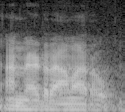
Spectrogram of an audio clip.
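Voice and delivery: usual speaking voice

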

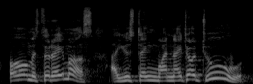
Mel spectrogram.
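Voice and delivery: put-on high, lilting Welsh accent; Welsh receptionist. Welsh receptionist asking a guest about his booking, high Welsh accent. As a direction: imitate a Welsh hotel receptionist's singsong question. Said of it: "checked into a hotel in Wales, and the receptionist said".

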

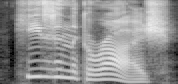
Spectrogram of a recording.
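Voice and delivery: high, lightly voiced child; uneasy young son. A narrator's reading. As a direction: answer as an uneasy little boy. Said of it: "uneasy tone in her son's voice".

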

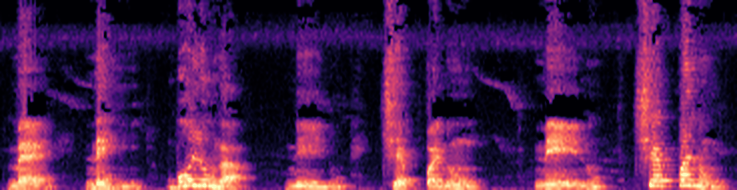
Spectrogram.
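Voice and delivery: slow, clear model sentence for learners; slow teacher's model reading; slow and careful. Shown as a demonstration. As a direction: spell it out slowly so they can repeat. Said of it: "आप उसे ध्यान से सुनिएगा और उसे अच्छी तरह से अभ्यास कीजिएगा".

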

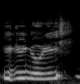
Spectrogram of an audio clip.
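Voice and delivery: high squeaky voice with mouth full; squirrel voice. Acted. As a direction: squeak it like a chipmunk with cheeks stuffed. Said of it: "just imagine she's a squirrel".

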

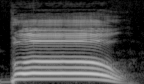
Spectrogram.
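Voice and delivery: heckling his own audience with a boo; loud boo. Real, not acted. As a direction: boo the crowd hard. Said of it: "I do it every night".

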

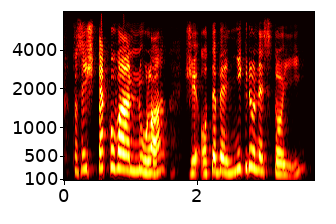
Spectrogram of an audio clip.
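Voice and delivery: high, loud scornful wife voice; pohrdavá manželka. A narrator's reading. Wife belittles narrator in quarrel. (pohrdavý vysoký hlas manželky)

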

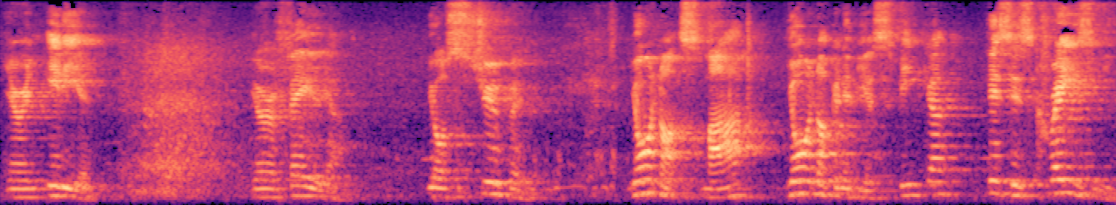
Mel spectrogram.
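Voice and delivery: a lightly voiced cruel voice in his head; inner critic voice. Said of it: "hearing those voices in my head".

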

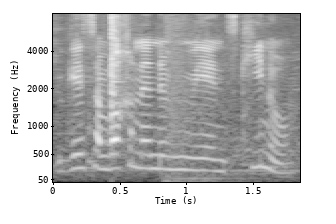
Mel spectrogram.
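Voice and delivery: usual speaking voice

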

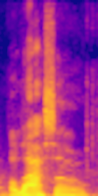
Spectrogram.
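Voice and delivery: high mock yell of the answer; girlfriend yelling. Girlfriend shouting the answer across the room, mock yell. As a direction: blurt it out like the obvious solution. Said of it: "my girlfriend yells".

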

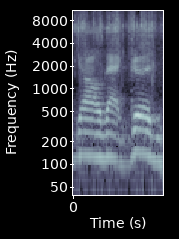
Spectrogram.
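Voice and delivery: normal talking voice

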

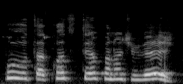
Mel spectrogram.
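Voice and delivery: put-on jokey swear between old friends, no offense meant; friendly mock insult. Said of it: "Dois amigos se encontram".

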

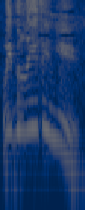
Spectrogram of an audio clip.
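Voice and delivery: high mock-eager believers' voice; mocking crowd voice. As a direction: mimic the crowd gushing their faith. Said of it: "They're like".

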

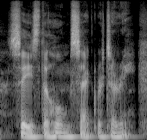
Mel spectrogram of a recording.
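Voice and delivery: ordinary delivery

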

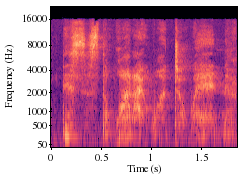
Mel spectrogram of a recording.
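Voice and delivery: hushed, secretive whisper; barely-there stage whisper; confiding whisper. Real, not acted. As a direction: whisper it like a secret between you and the viewers. Confides her favourite pick to viewers.

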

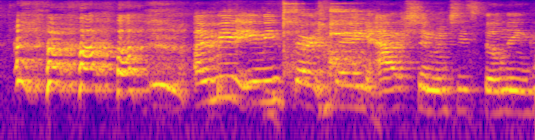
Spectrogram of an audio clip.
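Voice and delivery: talking through laughter; laughing. Real, not acted. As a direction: laugh while you tell it. Laughing while telling story.

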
